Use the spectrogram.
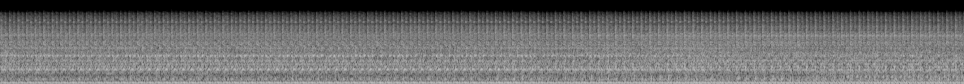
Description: Onan CCK engine making a knocking or tapping sound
